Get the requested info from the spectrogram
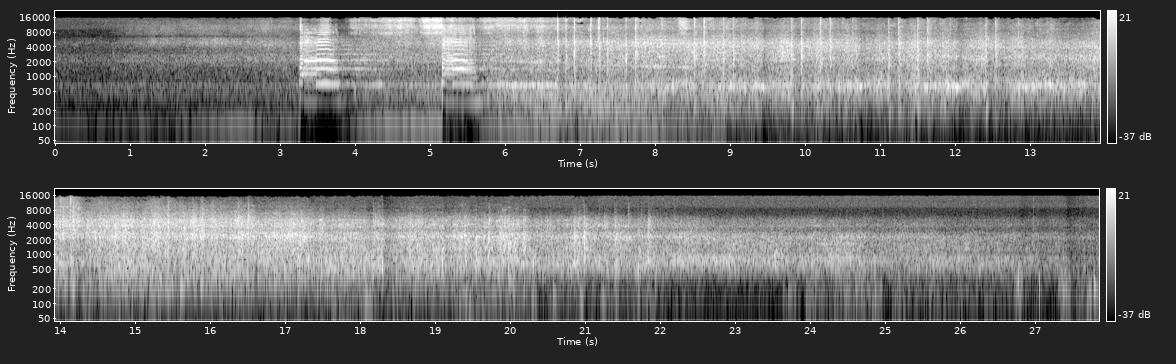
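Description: Diesel locomotive hauling a passenger train approaches with its engine humming and sounds two short horn blasts, about three and five seconds in. Then the coaches roll past, loud and steady, their wheels clacking over the rail joints.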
